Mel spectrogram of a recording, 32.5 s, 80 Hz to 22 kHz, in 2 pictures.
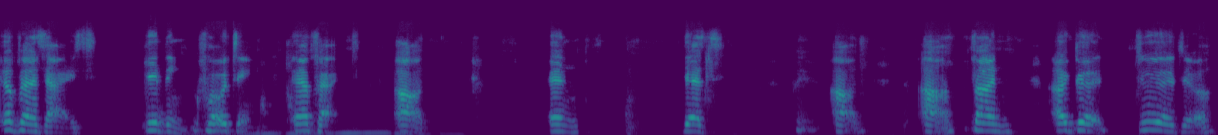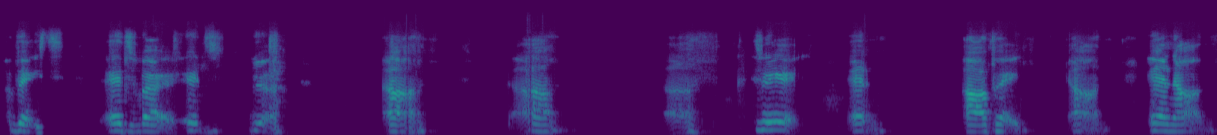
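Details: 61-year-old woman with motor neuron disease diagnosed five years earlier, with a 2–5 year prognosis at diagnosis; severity varies day to day; managed with a carnivore diet; dysarthria.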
